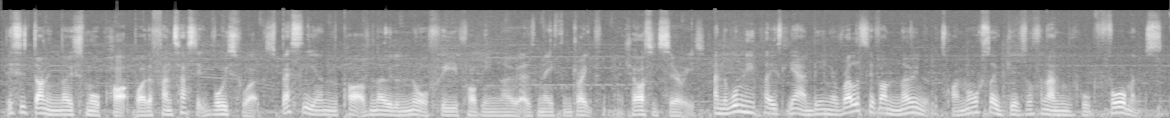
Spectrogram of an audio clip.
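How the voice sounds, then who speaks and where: A man's voice: fairly low pitch, expressive, fast, few pauses, darkish tone, poor audio. A man presenting an opinionated gaming countdown as a voice-over commentary. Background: music.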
